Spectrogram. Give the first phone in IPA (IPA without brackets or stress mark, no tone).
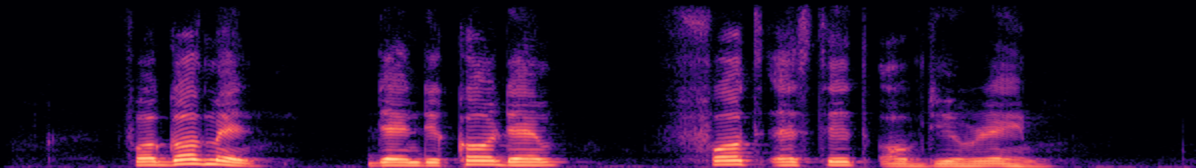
f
